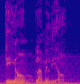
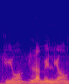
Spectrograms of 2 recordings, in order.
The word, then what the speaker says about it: Guillaume la Million: Guillaume la Million. Guillaume la Million. If it doesn't rhyme, you're not pronouncing it right.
